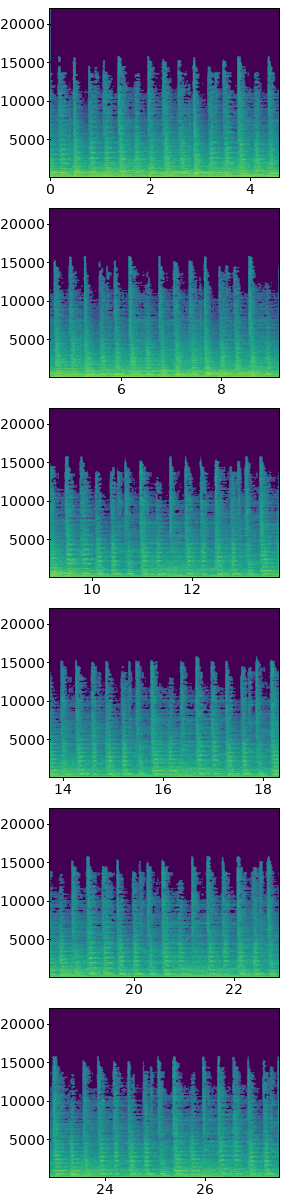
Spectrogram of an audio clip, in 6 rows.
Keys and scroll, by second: 1.7 Escape.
